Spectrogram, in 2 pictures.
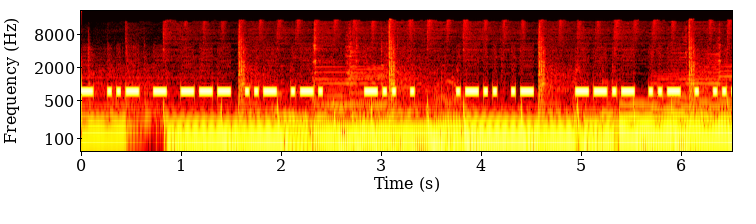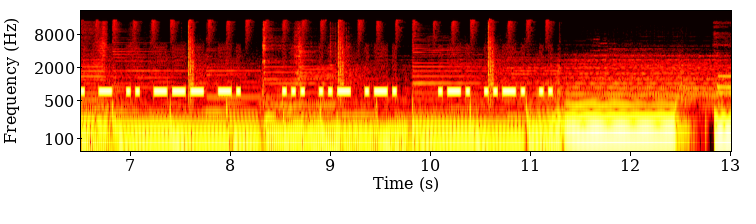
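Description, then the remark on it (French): A steady, high tone pulses on and off in short and long Morse code beeps that encode a program's closing theme, made by its director, for about eleven seconds over a loud musical backing, which ends on a held chord. “Et pour aller encore plus loin et nous amuser nous aussi un petit peu, Thibaut Baduel, notre réalisateur, a même codé notre indicatif de fin. Vous le reconnaissez ou pas ?”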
